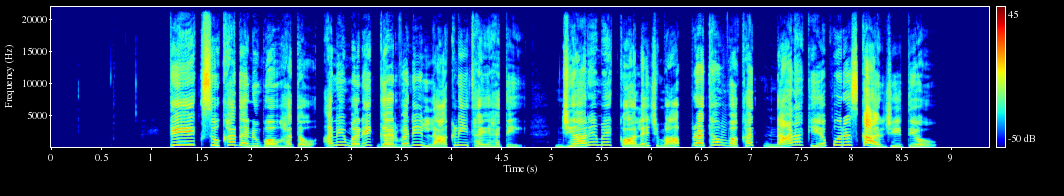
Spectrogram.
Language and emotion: Gujarati, happy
